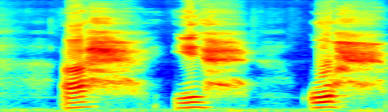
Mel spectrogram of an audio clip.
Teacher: ha salah satu sifatnya sama seperti ta, yaitu hamas, mengalirnya nafas kita.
